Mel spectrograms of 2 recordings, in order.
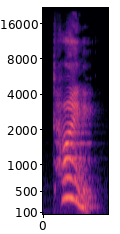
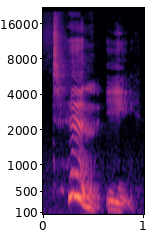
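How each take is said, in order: First: The first vowel is a long I sound. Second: The first vowel is a short I sound. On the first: The speaker calls it right. "my I is going to be long" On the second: The speaker calls it wrong. "which is not a word that we know"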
